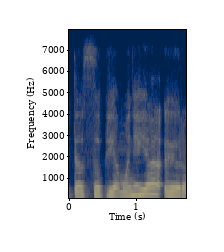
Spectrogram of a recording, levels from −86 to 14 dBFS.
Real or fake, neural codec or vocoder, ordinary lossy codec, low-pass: real; none; Opus, 32 kbps; 7.2 kHz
